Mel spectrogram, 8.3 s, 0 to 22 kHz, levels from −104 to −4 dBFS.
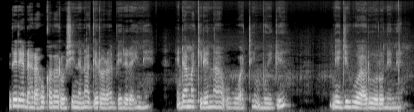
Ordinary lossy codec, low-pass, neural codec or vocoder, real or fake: none; none; none; real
